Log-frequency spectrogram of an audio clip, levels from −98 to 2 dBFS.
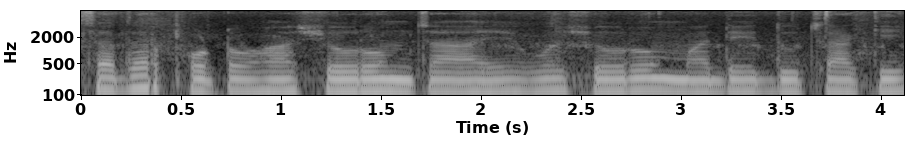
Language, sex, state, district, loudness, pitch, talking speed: Marathi, male, Maharashtra, Aurangabad, -34 LUFS, 110 Hz, 175 wpm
